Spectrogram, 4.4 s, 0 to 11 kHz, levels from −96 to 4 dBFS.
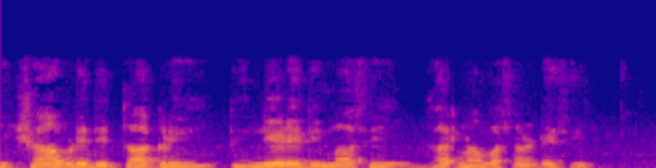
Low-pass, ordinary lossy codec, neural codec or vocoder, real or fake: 7.2 kHz; MP3, 96 kbps; none; real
